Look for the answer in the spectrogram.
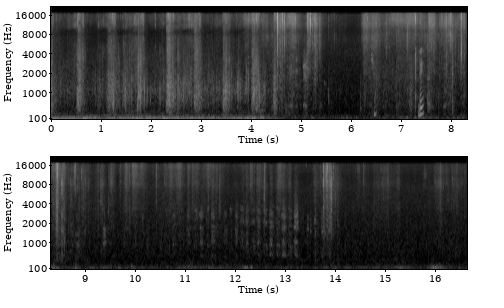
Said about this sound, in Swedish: går ut för att se hur det går för sökhunden Breeze och teamet.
